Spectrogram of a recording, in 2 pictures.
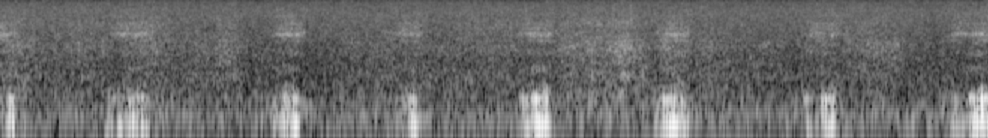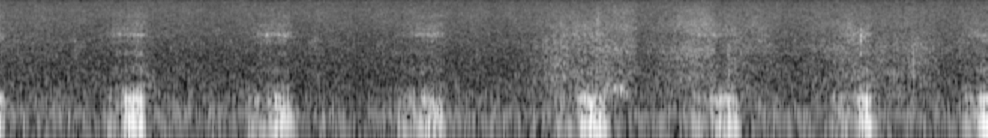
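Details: Puppy asleep and snoring: a steady run of about thirteen short, low, nasal snore pulses, one a little more than every second, soft and even against faint background hiss.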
